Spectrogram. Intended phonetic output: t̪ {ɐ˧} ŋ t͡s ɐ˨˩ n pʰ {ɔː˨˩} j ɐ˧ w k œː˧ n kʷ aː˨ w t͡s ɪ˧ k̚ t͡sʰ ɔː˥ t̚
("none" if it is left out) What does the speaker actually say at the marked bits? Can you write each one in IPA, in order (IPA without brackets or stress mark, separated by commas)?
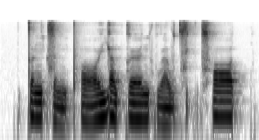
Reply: ɐ˧, ɔː˨˥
